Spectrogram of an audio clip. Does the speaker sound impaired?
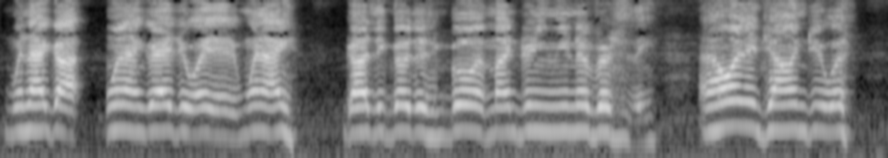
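Yes: cerebral palsy.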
